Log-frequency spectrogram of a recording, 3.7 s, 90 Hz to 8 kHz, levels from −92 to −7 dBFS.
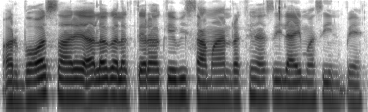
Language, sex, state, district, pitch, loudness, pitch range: Hindi, male, Jharkhand, Garhwa, 155 Hz, -18 LUFS, 150-165 Hz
